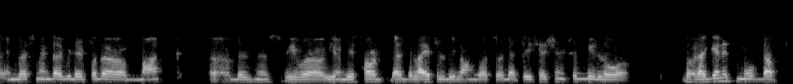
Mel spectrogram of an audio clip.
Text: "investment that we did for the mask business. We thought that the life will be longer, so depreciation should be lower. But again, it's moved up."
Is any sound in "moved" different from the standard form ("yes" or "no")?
no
